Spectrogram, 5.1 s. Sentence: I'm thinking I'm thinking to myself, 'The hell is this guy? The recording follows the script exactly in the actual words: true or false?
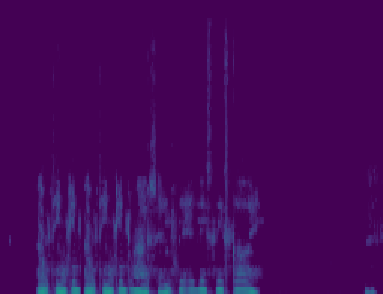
true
